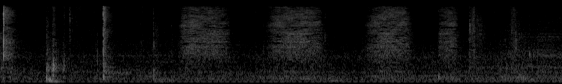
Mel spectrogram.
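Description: A felt-tip highlighter is drawn across paper in three long strokes about a second apart, after a couple of sharp clicks near the start.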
